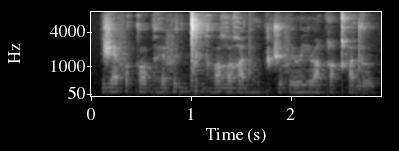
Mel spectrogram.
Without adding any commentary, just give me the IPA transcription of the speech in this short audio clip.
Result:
ʒ æ f ʌ k ɔ ɡʱ ɛ f ɪ ɡ ɡ͡ǀ ɪ ɡʱ ɔ ʁ u ʁ ɑ dʱ u k t͡ʃ u f ɪ ɹ i ɹ ə q ə qʰ ʊ d ʊ

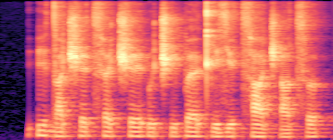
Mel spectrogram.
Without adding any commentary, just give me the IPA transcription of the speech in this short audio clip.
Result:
ʔ i d a t͡ʃʰ e t͡sʰ ɛ t͡ʃʰ e ʔ ɯ t͡ʃʼ i p ɛ kʰ i zʲ e t͡sʰ a t͡ʃʼ a t͡sʰ ə

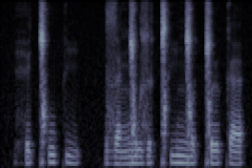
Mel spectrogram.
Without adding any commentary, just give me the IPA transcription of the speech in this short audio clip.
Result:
h e ǀʰ u k i | z æ ŋ͡ǀ u z ɵ ǀʰ i ŋ͡ǀ ɵ ǀ ø k æ

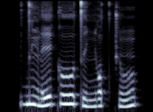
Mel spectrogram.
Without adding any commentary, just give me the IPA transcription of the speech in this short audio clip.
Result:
d ĩ˦˨ ɾ eː˦ k oː˦ t ɨ˨ ɲ ɔ˨˦ t t͡ʃ ũ˨˦

